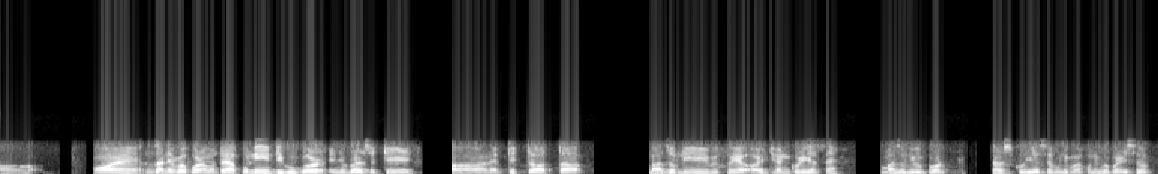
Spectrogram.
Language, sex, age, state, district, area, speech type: Assamese, male, 18-30, Assam, Lakhimpur, rural, conversation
